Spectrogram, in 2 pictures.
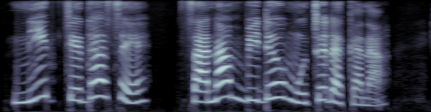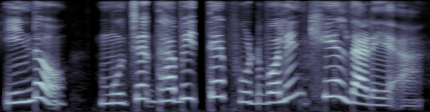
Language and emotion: Santali, happy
